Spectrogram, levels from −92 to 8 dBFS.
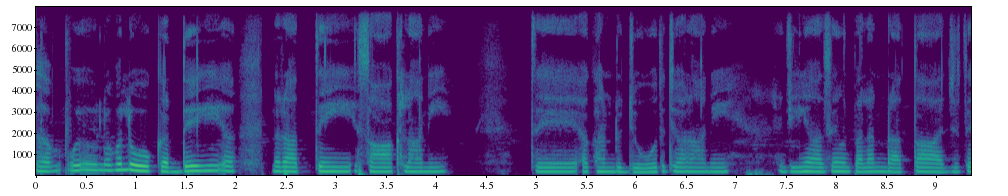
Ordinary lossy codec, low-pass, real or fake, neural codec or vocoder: none; none; real; none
